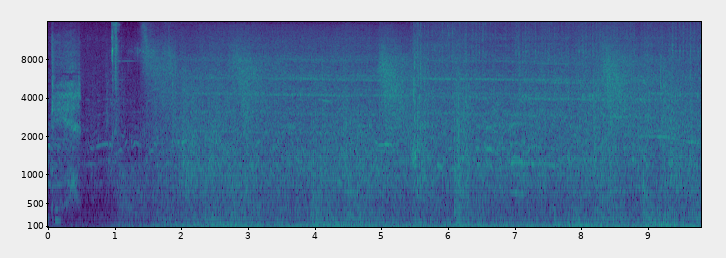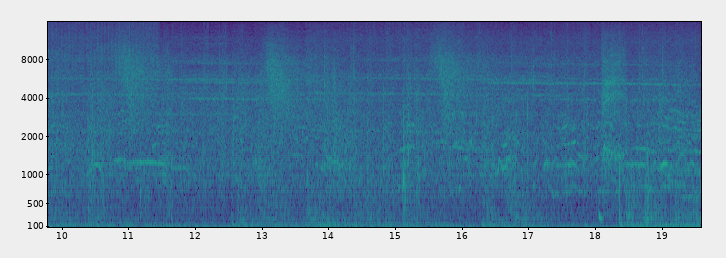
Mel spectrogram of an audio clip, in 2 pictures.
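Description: Fires roar and crackle all around.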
